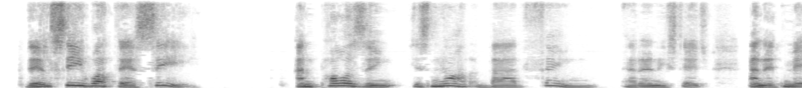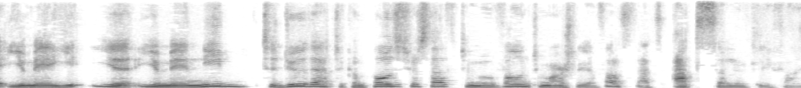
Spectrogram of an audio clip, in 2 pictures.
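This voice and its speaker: This man talks at a moderate pace in a fairly high, somewhat breathy voice with lively intonation. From Ireland. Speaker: public speaking coach. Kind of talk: workshop presentation. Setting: video call.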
